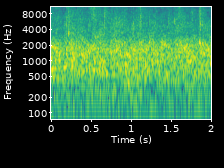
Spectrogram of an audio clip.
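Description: An audience applauding at a class session, steady continuous clapping throughout, moderately distant and even.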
